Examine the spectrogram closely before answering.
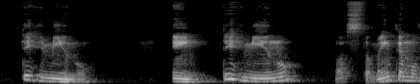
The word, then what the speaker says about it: termino: As palavras paroxítonas são aquelas que possuem como sílaba tônica a penúltima, como em termino.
